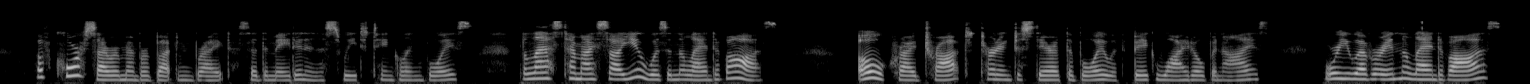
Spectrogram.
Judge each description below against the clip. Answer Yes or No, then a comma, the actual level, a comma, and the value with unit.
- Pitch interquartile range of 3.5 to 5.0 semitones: No, average, 2.9 semitones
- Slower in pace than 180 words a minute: No, average, 190 wpm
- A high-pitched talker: Yes, high, 215 Hz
